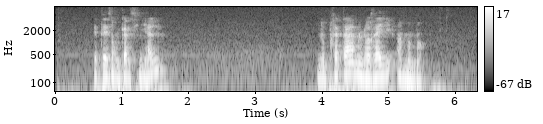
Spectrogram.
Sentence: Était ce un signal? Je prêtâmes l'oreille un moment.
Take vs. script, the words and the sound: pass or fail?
fail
